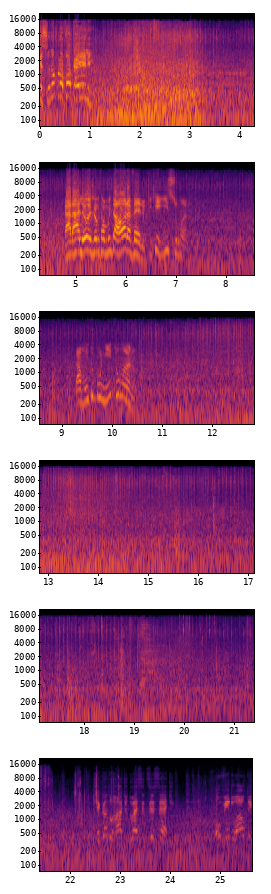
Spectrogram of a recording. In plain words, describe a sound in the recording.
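Aircraft engines roar and rumble steadily.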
